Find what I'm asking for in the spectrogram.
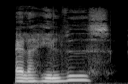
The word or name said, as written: allerhelvedes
